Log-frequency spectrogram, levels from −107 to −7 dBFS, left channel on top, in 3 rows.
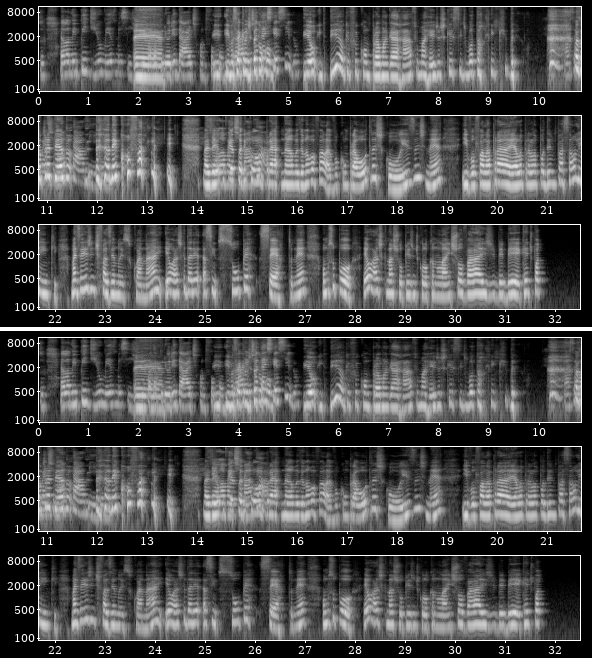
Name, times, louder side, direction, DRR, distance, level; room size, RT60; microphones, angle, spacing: voice 1, 0.0-5.2 10.5-12.2 14.1-15.5, equal, 5° left, 0.6 m, -37 dB
voice 2, 1.9-2.5 3.5-4.7 5.3-9.5 10.2-18.9 19.3-31.7, left 5 dB, 85° left, 0.4 m, -30 dB
6.3 x 2.1 x 2.4 m
head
